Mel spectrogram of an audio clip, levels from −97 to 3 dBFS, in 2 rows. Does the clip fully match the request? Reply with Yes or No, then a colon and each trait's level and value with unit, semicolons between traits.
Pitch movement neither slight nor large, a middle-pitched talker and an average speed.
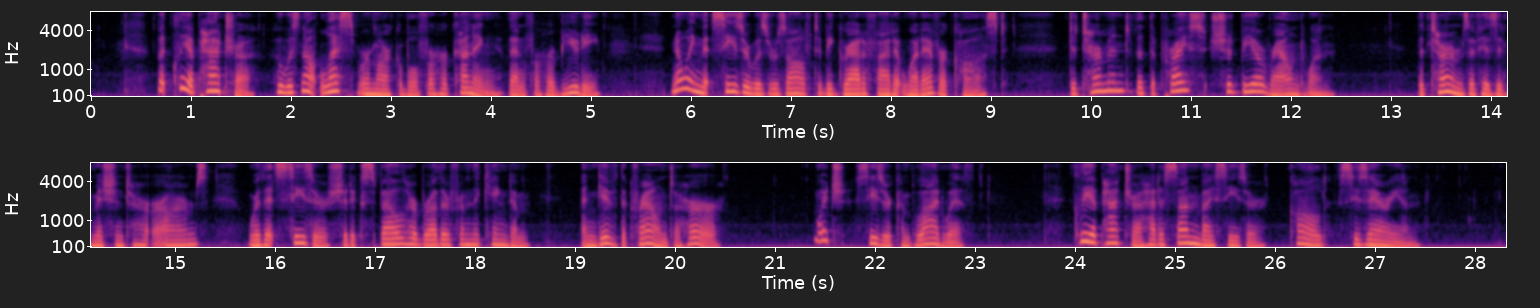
Yes: average, 4.8 semitones; medium, 175 Hz; average, 150 wpm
